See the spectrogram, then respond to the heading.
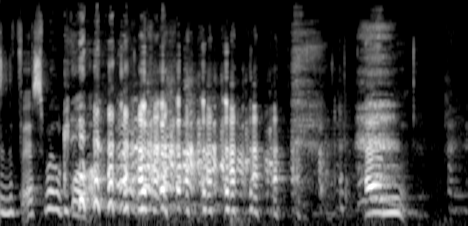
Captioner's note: everyone laughing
